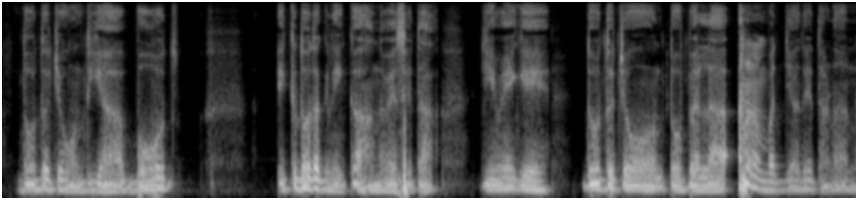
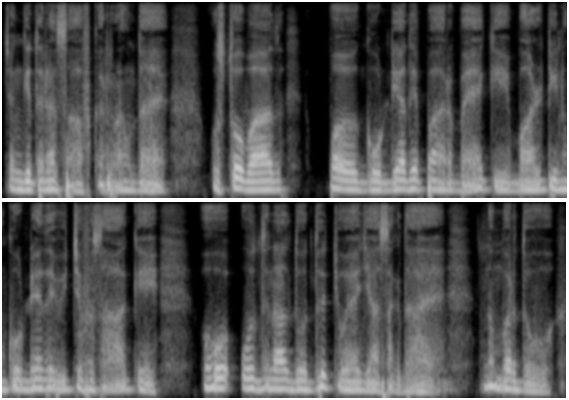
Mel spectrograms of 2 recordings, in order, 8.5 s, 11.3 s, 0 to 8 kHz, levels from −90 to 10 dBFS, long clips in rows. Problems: constant background noise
